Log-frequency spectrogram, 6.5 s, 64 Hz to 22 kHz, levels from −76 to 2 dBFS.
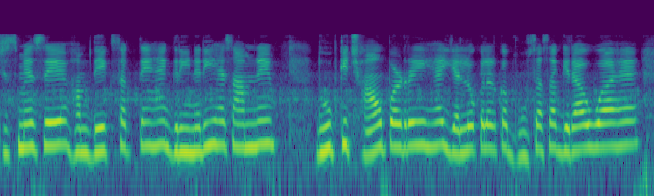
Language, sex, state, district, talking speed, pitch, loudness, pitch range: Hindi, female, Gujarat, Valsad, 210 wpm, 275 Hz, -14 LUFS, 250-290 Hz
